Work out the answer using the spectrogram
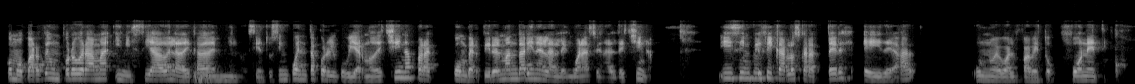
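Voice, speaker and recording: A woman with a lowish, fairly bright voice speaks at a normal pace while giving a virtual lecture on Mandarin basics. She explains patiently, uses lots of fillers, and models the tones by sounding out example syllables. Her computer microphone on the video call yields slightly dull, lo-fi audio.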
